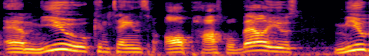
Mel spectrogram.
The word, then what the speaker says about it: Mu: In statistics, the population mean, or average, is given by the Greek symbol Mu, which is pronounced very similar to Mew.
